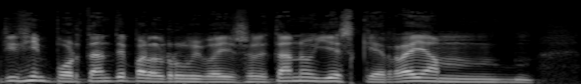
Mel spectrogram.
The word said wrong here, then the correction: Riyad Bachar: que siempre se lo lo digo mal, Riyad Bachar fue nombrado nuevo presidente de El Salvador, como ya se sabía, sustituyendo a Santi Toca.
